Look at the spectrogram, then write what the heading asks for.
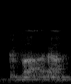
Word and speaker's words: Kvaratskhelia: It sounds like Hvicha, Kvaratskhelia. Oh, Napoli nearly score. Kvaratskhelia. So, Kvara, you can simply say, that's how most people refer to Kvaratskhelia.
